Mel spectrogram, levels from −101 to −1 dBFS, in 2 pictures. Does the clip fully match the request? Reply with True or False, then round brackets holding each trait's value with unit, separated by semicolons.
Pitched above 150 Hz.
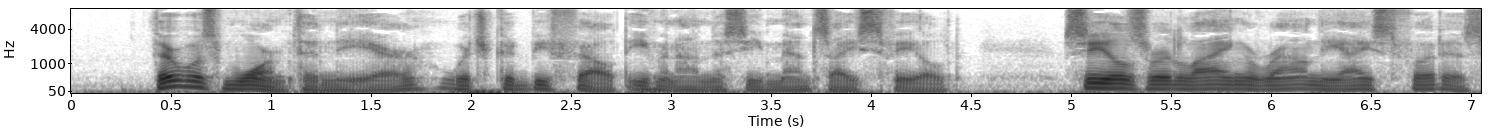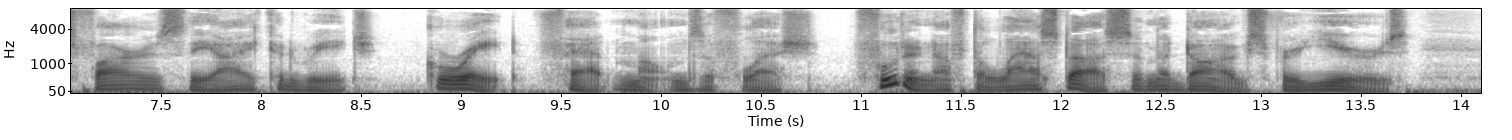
False (85 Hz)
